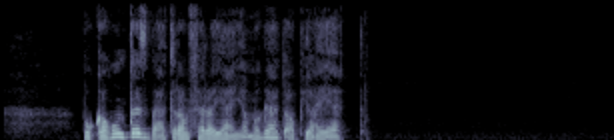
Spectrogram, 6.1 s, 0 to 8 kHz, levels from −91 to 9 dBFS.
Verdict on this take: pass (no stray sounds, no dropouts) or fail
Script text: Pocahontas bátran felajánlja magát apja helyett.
pass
